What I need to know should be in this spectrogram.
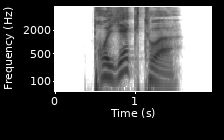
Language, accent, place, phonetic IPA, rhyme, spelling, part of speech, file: German, Germany, Berlin, [pʁoˈjɛktoːɐ̯], -ɛktoːɐ̯, Projektor, noun, De-Projektor.ogg
- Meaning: projector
